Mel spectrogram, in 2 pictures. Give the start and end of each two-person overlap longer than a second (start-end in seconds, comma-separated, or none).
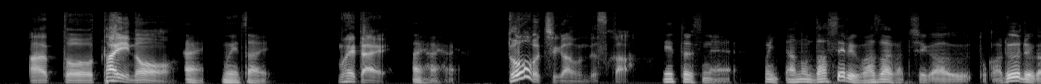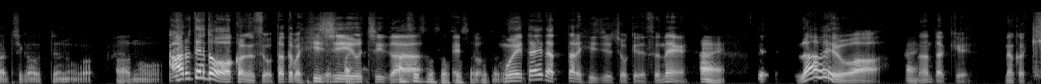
13.8-15.7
